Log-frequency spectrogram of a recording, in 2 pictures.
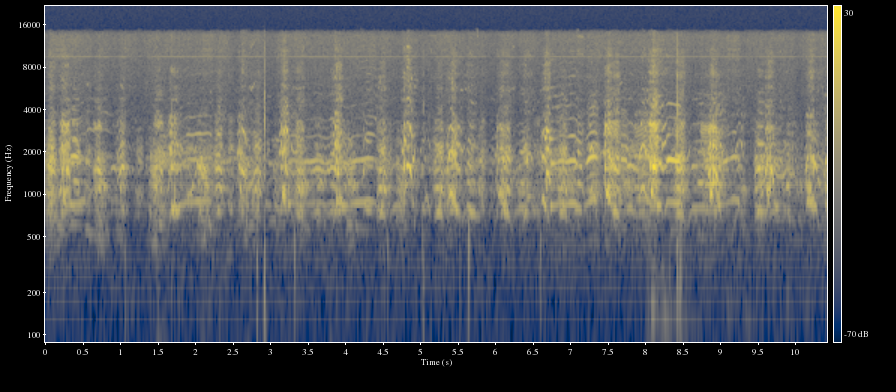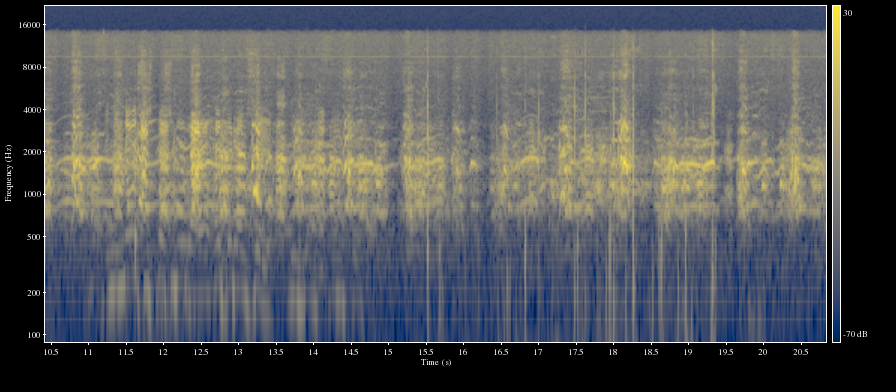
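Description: A team of harnessed sled-dog huskies yelping and howling together in a constant, high-pitched excited chorus, the clamour of dogs straining to run at the start line.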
